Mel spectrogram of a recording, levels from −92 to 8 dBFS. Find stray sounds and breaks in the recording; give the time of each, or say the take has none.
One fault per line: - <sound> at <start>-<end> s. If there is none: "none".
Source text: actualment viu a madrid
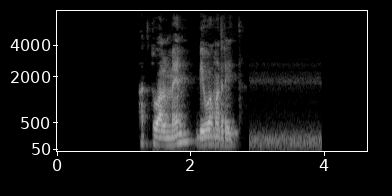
none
